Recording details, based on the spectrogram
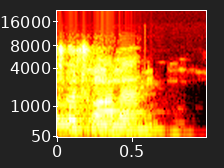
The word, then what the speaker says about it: Totoaba: The basically the problem is Totoaba. And I don't know if I said that right. Mm-hmm. Totoaba. It's T-O-T-O-A-B-A. – I think it's Totoaba.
